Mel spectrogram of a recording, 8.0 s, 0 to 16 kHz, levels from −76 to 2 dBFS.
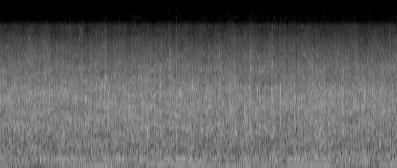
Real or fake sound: fake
